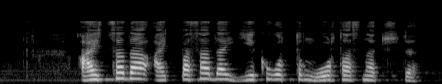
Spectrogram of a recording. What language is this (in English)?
Kazakh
